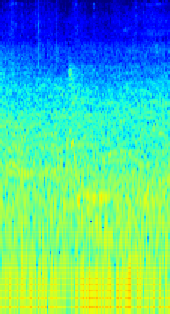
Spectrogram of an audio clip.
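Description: Chatter of many voices from people eating at nearby tables, with a short drawn-out whine about half a second in.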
